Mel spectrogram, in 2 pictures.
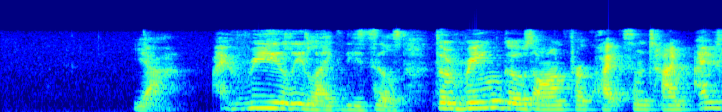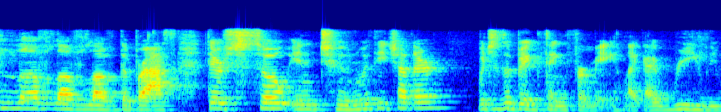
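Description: A young woman speaks calmly and warmly, close to a microphone.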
